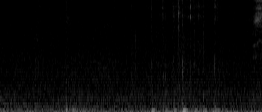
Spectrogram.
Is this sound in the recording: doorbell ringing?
no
